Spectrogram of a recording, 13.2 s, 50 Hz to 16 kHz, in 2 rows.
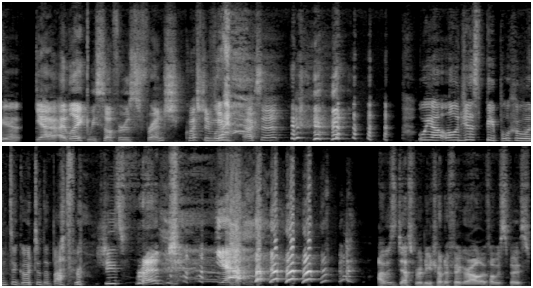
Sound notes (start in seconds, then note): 3.7 laughing; 5.3 bad French accent; 8.6 laughing; 8.6 laughs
